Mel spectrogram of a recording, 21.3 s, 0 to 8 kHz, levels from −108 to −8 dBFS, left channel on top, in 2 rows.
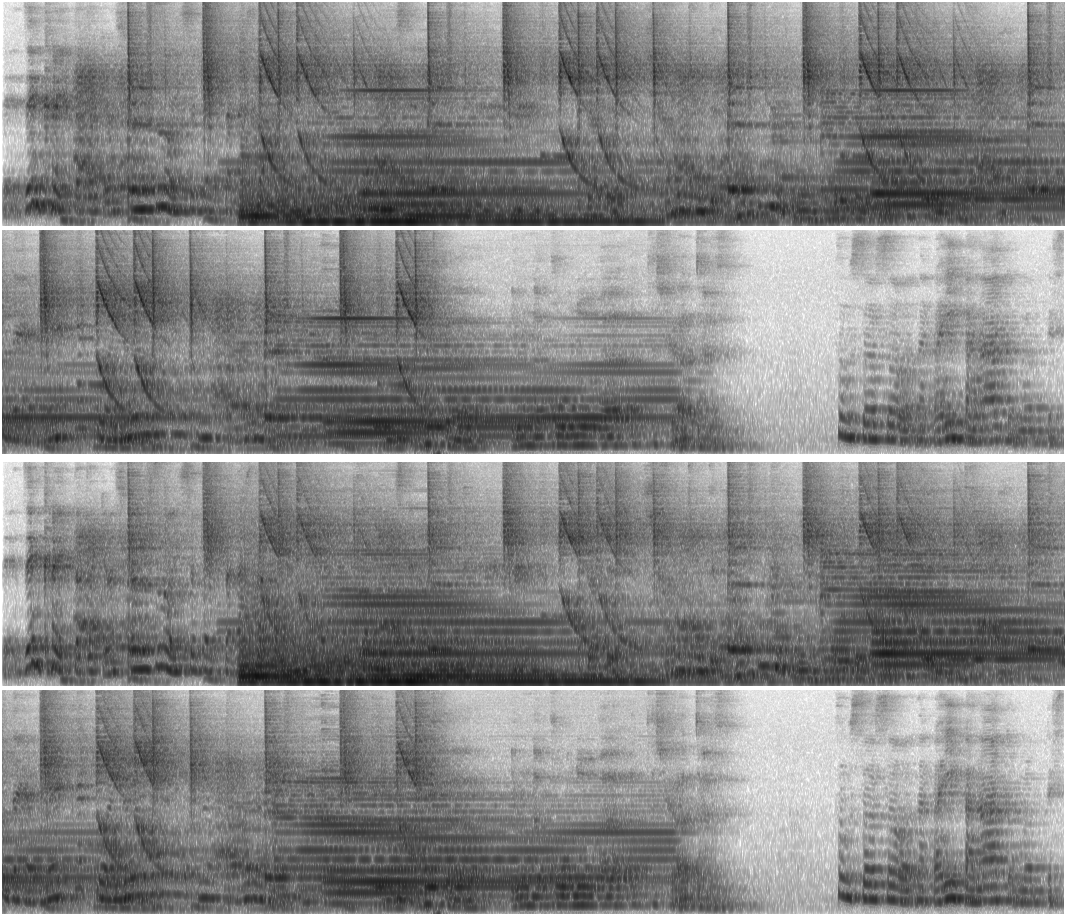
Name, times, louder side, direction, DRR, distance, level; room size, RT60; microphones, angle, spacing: voice 1, 0.0-3.0 3.4-4.2 4.7-5.5 10.5-13.9 14.6-14.8 19.0-21.0, equal, 35° right, -2 dB, 0.6 m, -32 dB
sound 1, 0.6-15.0, left 3 dB, 20° left, 0.5 m, -30 dB
sound 2, 2.2-17.4, equal, 70° right, 1.0 m, -30 dB
sound 3, 2.4-8.8, right 3 dB, 90° right, 0.5 m, -24 dB
voice 2, 5.8-10.1 11.5-12.1 14.4-17.9, equal, 55° right, -8 dB, 1.2 m, -32 dB
6.3 x 3.2 x 5.4 m, 0.91 s
head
